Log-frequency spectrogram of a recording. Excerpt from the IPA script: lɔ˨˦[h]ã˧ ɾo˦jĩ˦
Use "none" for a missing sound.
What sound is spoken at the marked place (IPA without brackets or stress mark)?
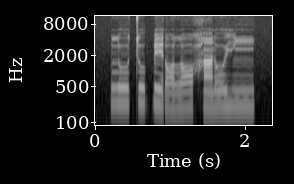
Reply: h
